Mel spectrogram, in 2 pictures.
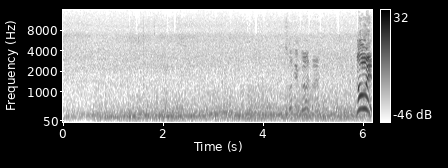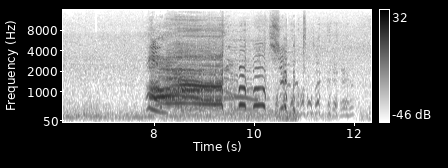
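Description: Wind rumbling on the microphone, then a man's short cry about six seconds in and a long, loud yell a couple of seconds later, followed by a few short cries: excited shouting as a putt rolls at the hole.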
